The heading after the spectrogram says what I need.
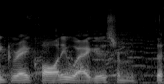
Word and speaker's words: Wagyu: I pronounce it Wagyu.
